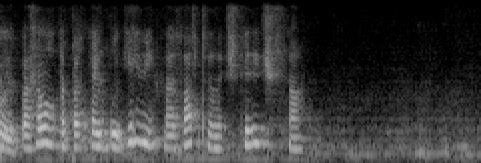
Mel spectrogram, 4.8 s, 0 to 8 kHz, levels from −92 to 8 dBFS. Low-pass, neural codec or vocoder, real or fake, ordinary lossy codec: 7.2 kHz; codec, 24 kHz, 1 kbps, SNAC; fake; Opus, 32 kbps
